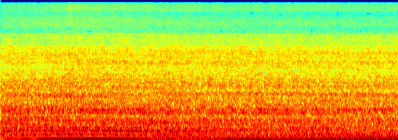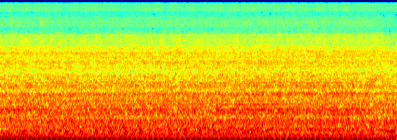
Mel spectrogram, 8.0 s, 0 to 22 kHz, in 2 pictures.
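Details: BMW F15 X5 with N57 diesel idling: steady low drone with a fine constant rattle in the background; possible timing chain noise, not confirmed.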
